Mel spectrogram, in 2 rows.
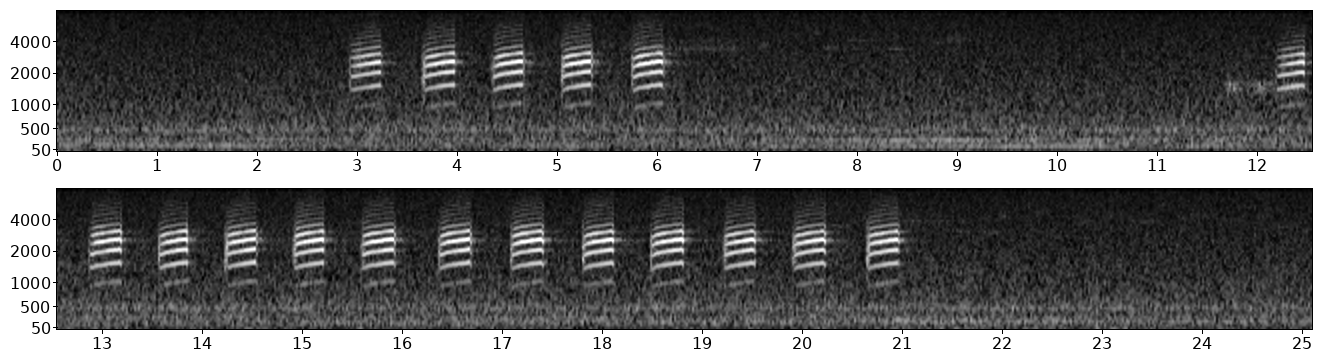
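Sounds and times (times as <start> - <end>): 
red-breasted nuthatch nasal horn-like calls: 2.9 - 6.2, 11.7 - 21.1.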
